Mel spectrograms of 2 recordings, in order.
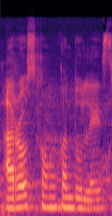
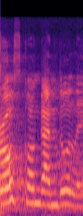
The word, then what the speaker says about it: arroz con gandules: and arroz con condules was delicious. Did I say that right? Say it one more time. Make sure people Arroz. got it. Arroz con gandules.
